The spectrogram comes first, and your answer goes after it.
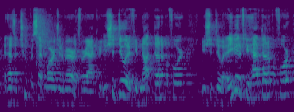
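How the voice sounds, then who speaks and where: Loud and high-pitched, a man talks at a very fast pace with lively intonation, over noticeable background noise and audible room echo. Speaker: doctor and osteoporosis educator. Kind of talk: lecture.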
